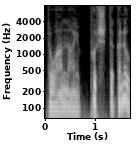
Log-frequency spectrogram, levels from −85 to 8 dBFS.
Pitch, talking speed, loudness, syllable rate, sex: 105 Hz, 175 wpm, -20 LUFS, 5.0 syllables/s, male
